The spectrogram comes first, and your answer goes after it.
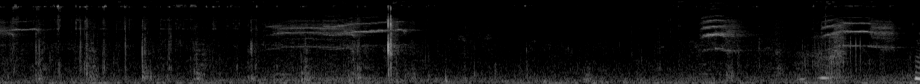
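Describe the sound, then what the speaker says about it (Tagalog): Small birds chirp in short, faint bursts in a very quiet autumn setting in Japan, with soft footsteps and light background rustle between the calls. "Kumakanta ibon."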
